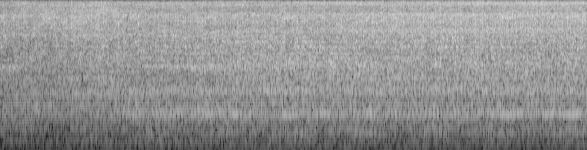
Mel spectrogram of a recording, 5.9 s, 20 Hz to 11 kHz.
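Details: 2007 Chevy Avalanche 5.3L Vortec V8, 124k miles, idling at normal operating temp in 30°F weather: faint regular knock about four per second under hissy mechanical noise; owner notes cold-start knock that fades when warm, oil pressure above 40, possible pulley squeak; cause unknown.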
